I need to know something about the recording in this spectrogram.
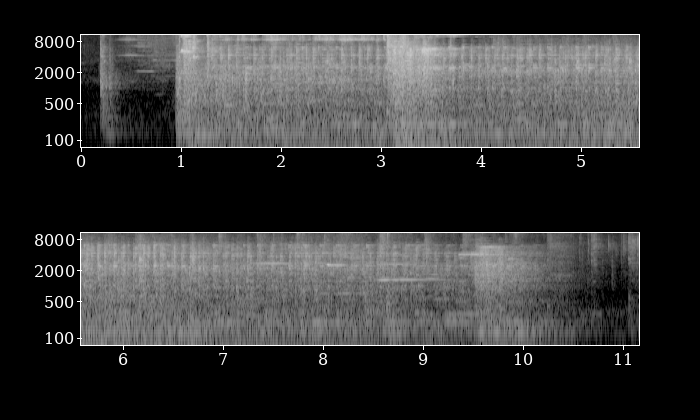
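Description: Heavy gears grind and rumble loudly.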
